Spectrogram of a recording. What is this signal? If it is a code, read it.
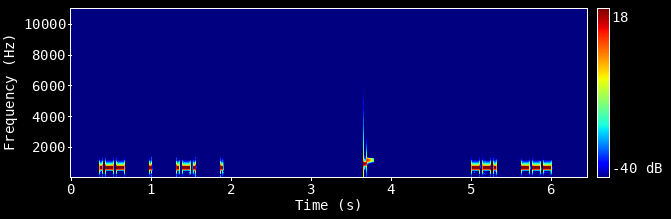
Morse code, heard as a keyed tone, about 34 wpm, spaced as for 20 wpm, 690 Hz. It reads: WERE GO
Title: 3x Character Spacing - Top 100 Words - 35wpm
